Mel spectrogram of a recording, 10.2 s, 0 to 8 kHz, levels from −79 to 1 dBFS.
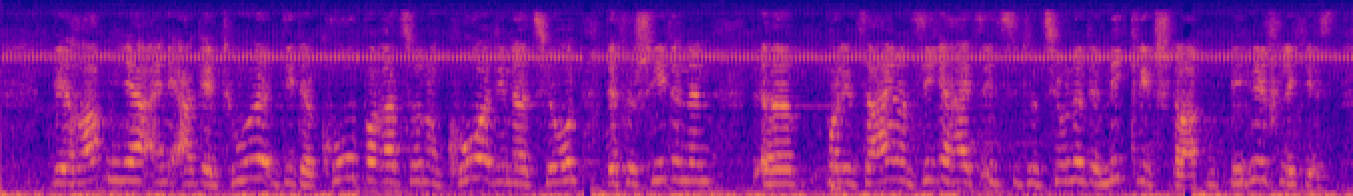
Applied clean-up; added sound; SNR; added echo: none; Insect; 3 dB; reverberation time 0.2 s.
